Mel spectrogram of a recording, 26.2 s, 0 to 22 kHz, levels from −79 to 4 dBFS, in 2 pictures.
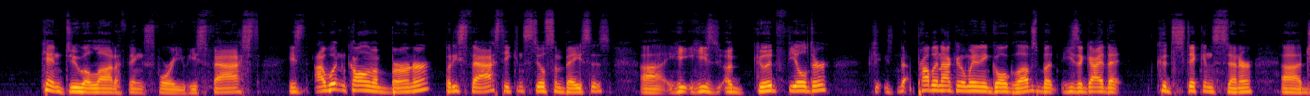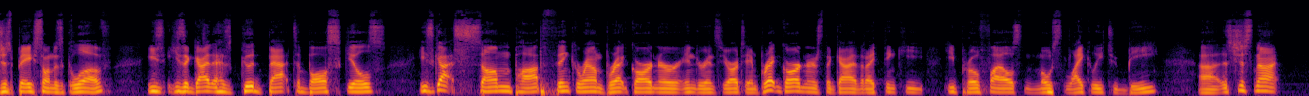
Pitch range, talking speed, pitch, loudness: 120-145 Hz, 210 wpm, 130 Hz, -17 LUFS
